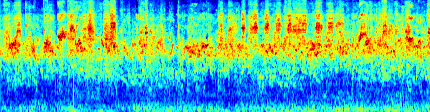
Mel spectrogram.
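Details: Aviary colony of Australian budgies chirping and singing: a thick layer of rapid high twitters, with brief clear whistled notes rising above the constant group chatter.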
